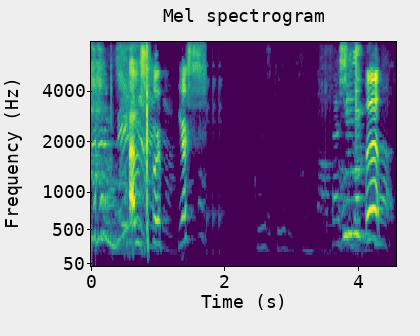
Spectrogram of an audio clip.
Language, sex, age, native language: Icelandic, female, 10, Icelandic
